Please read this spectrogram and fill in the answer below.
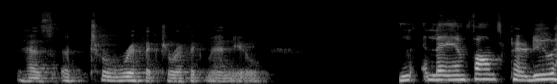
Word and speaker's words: Les Enfants Perdus: Les Enfants Perdus, how do you say that? Les Enfants Perdus, the lost children.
